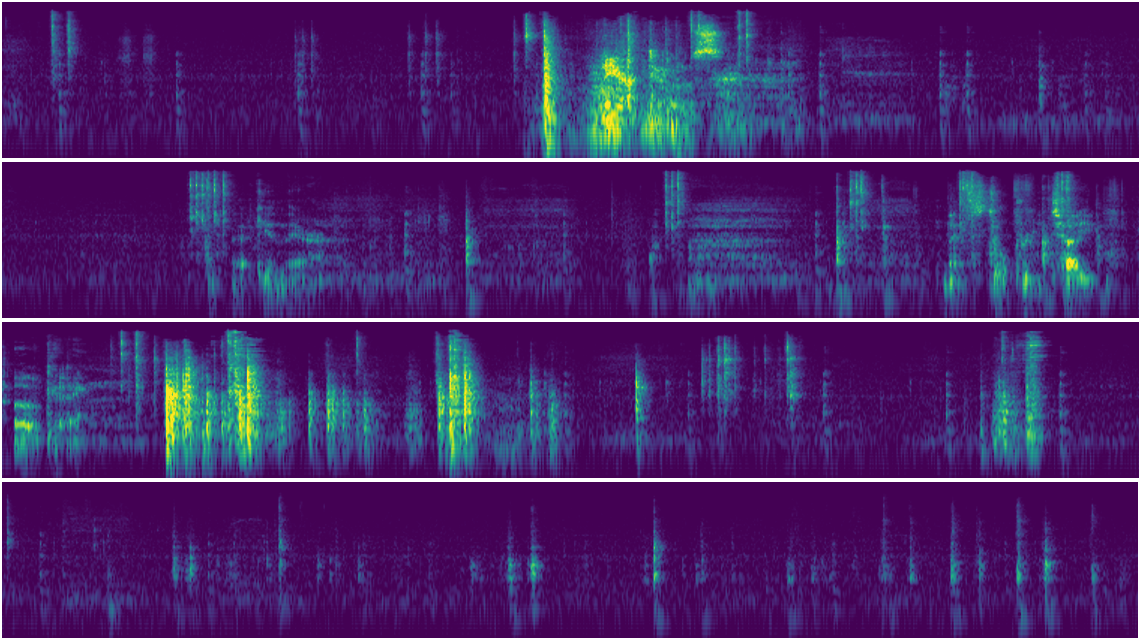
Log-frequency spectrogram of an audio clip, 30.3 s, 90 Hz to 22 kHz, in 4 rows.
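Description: Ratchet screwdriver clicking and steel tools and parts clinking against the cast-iron underside of a Singer 127 sewing machine as its screws are loosened: scattered clicks with a few louder clunks, and a short run of rapid ratchet clicks about halfway through.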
